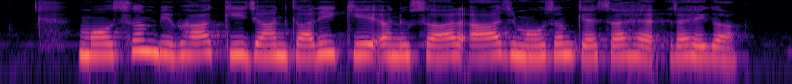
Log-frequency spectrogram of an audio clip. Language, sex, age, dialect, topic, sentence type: Hindi, female, 18-24, Marwari Dhudhari, agriculture, question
